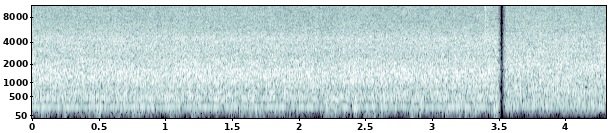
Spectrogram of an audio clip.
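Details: Junkyard Torcan box fan on high speed, blades not cleaned of dust: even, airy rush with a faint steady low hum and no rattle or ticking; quiet and running normally, though airflow is weak.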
